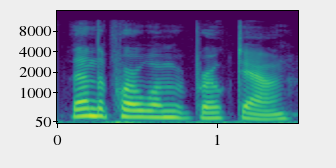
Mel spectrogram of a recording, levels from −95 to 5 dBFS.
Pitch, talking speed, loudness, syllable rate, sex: 195 Hz, 240 wpm, -16 LUFS, 6.1 syllables/s, female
